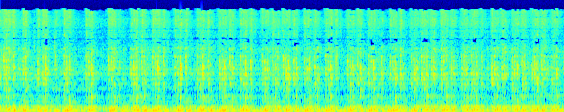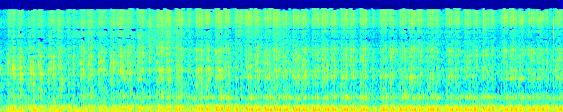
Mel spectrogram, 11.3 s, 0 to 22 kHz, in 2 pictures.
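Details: VW Mk1 Rabbit rebuilt engine after re-torquing bearing caps (cheap torque wrench blamed for not turning): steady, even drone with smooth rhythm throughout, no knocking; bottom end sounds healthy, normal running.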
